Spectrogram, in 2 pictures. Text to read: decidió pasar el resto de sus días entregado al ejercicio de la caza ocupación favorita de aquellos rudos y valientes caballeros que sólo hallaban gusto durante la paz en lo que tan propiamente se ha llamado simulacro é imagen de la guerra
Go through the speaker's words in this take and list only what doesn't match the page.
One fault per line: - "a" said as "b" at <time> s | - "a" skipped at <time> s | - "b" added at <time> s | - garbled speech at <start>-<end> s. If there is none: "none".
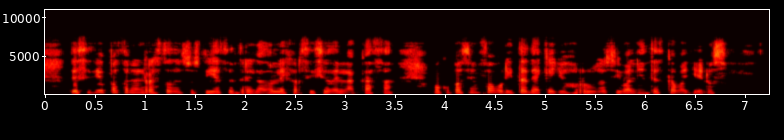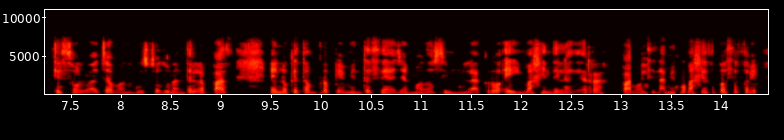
- garbled speech at 13.0-14.4 s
